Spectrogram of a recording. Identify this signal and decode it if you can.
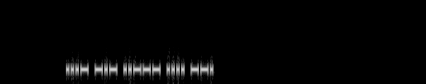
Morse code, heard as a keyed tone, about 47 wpm, 700 Hz. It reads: VK2HG
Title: DXCC-100 Call Signs - 5 Characters - Repeated 3x - 50wpm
